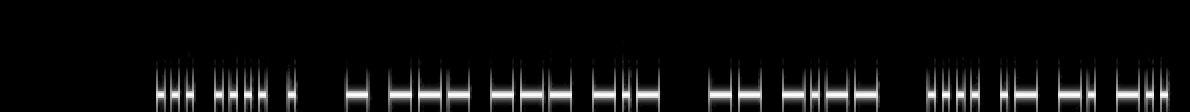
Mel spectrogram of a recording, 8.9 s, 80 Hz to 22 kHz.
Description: Morse code, heard as a keyed tone, about 22 wpm, 700 Hz. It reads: SHE TOOK MY HAND
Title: Sentences from Top 1500 Words 22wpm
